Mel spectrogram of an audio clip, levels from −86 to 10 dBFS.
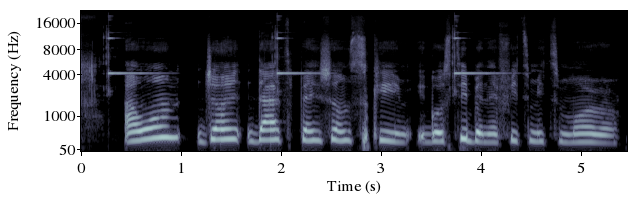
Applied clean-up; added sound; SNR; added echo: classical method spectral subtraction.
